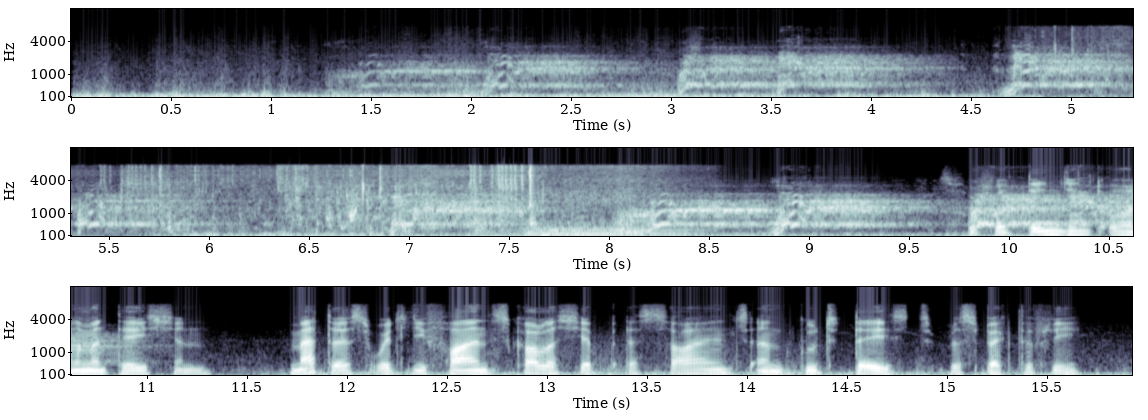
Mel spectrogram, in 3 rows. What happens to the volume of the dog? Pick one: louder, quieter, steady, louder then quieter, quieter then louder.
louder.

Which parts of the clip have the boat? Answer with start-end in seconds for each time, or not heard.
4.7-8.6.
